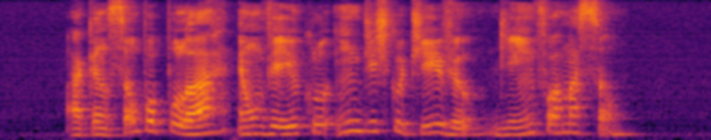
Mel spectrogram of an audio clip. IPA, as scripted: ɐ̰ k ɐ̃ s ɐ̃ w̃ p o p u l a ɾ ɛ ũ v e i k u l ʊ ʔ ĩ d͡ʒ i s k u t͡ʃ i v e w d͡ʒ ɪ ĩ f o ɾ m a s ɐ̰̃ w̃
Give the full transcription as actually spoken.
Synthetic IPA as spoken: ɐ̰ k ɐ̃ s ɐ̃ w̃ p o p u l a ɾ ɛ ũ v e i k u l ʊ ʔ ĩ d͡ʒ i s k u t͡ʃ i v e w d͡ʒ ɪ ĩ f o ɾ m a s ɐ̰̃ w̃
